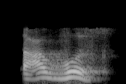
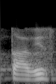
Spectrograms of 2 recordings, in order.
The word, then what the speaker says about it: تعوذ: تعوذ، بعض لوگ تعویذ پڑھ رہے ہوتے ہیں، بعض تعزیہ پڑھ رہے ہوتے ہیں، بعض تعوذ پڑھ رہے ہوتے ہیں، تلفظ ہے تعوذ.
